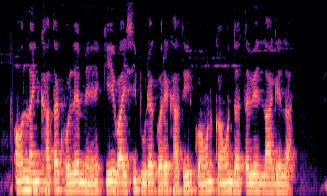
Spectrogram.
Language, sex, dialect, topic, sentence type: Bhojpuri, male, Southern / Standard, banking, question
